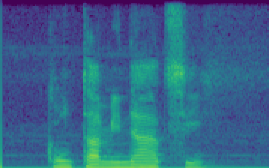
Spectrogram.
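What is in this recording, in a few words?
"contaminatie", Dutch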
